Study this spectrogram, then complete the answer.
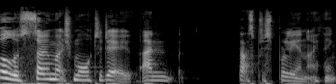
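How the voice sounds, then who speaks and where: A woman speaks with an English accent. Her pace is fairly quick. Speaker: podcast co-host. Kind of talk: casual chat.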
